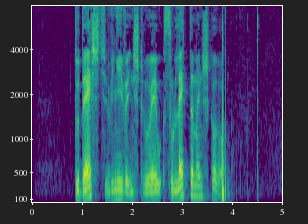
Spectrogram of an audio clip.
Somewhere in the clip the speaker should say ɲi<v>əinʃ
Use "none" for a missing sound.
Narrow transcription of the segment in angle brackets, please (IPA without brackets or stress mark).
v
